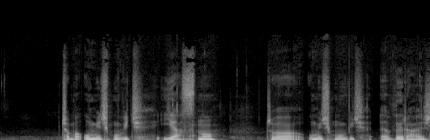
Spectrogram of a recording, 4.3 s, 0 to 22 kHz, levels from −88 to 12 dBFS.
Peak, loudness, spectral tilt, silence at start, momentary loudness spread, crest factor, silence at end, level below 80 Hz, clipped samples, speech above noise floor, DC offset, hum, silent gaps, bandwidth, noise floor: -6 dBFS; -23 LUFS; -6 dB/octave; 0.6 s; 9 LU; 16 dB; 0 s; -52 dBFS; under 0.1%; 36 dB; under 0.1%; none; none; 14.5 kHz; -58 dBFS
